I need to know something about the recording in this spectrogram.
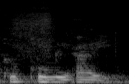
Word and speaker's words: Kumeyaay: Kumeyaay. Did I say it right? Kumeyaay. Kumeyaay. Kumeyaay. Kumeyaay.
